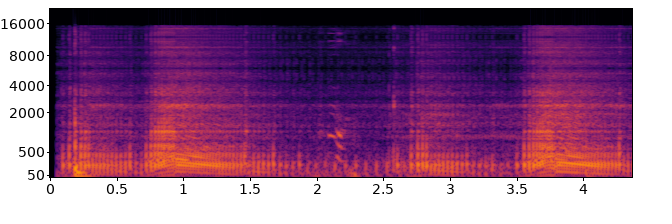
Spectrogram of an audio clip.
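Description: Motorcycle engine revved hard twice, each rev rising and then falling in pitch, about a second in and again near the end.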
